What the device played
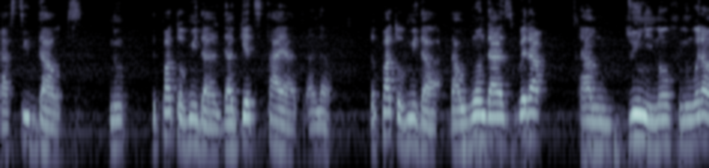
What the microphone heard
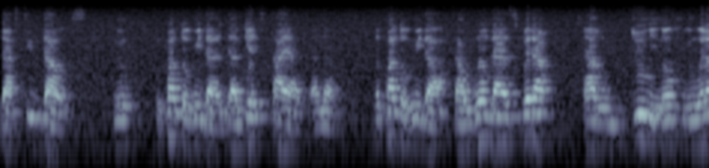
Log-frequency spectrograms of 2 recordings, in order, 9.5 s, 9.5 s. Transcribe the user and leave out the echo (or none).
none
